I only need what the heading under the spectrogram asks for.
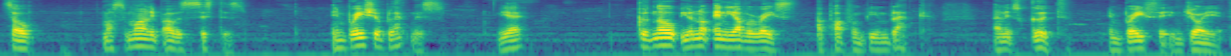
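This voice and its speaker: A man's voice: low-pitched, unhurried, pauses often, breathy edge. A man from East Africa speaking earnestly in a reaction video. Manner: earnest, encouraging.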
